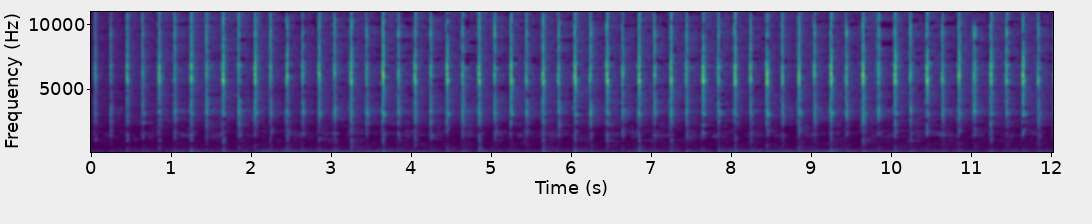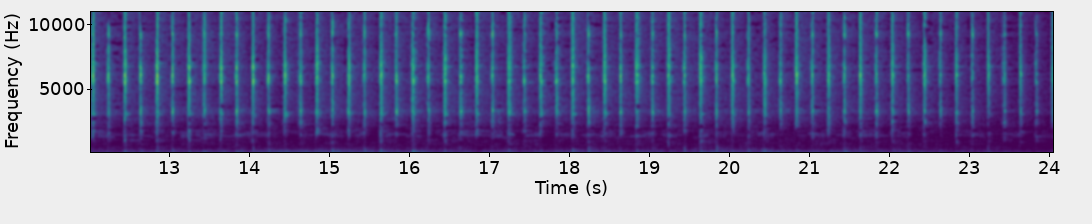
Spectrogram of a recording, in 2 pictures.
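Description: Fast, even clock-like ticking over a low droning music bed that swells and falls in pitch about every six seconds.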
